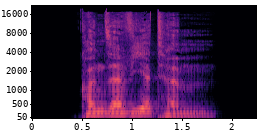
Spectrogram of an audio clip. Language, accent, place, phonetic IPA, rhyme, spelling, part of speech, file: German, Germany, Berlin, [kɔnzɛʁˈviːɐ̯təm], -iːɐ̯təm, konserviertem, adjective, De-konserviertem.ogg
- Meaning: strong dative masculine/neuter singular of konserviert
